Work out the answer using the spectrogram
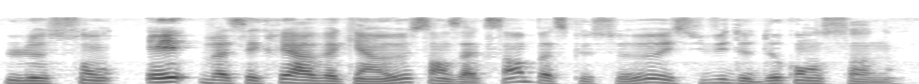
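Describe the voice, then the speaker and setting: A patient man teaching spelling to children, breaking each word into syllables and letters. His voice is mellow and dark, at a middling pitch. The recording is a little muffled and lo-fi. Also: animated, moderate pace. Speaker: primary school teacher.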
